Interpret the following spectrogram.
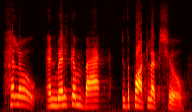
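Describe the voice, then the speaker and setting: A woman's voice: fairly high pitch, animated, moderate pace, fairly bright tone. A woman hosting a talk show, introducing and interviewing her guest in a friendly way. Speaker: host.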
